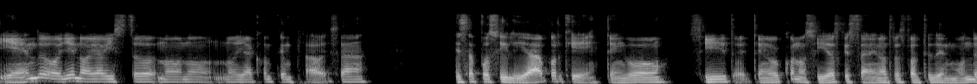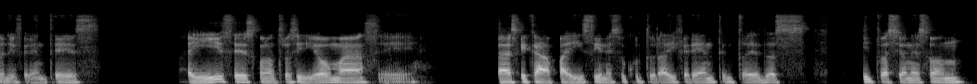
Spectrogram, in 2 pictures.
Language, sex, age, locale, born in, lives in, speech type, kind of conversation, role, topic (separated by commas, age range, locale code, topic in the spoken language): Spanish, male, 40-44, es-CO, Colombia, United States, conversation, advice, user, ¿Cómo puedo alcanzar metas materiales sin sentir satisfacción personal?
